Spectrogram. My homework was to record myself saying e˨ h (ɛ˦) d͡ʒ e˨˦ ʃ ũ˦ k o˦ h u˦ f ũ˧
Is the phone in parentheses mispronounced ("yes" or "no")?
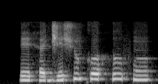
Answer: yes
